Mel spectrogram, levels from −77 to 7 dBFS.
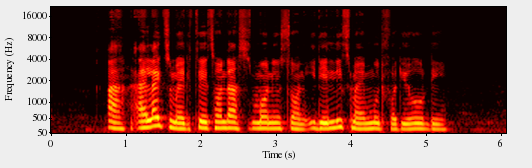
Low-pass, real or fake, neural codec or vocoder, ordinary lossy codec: none; real; none; none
